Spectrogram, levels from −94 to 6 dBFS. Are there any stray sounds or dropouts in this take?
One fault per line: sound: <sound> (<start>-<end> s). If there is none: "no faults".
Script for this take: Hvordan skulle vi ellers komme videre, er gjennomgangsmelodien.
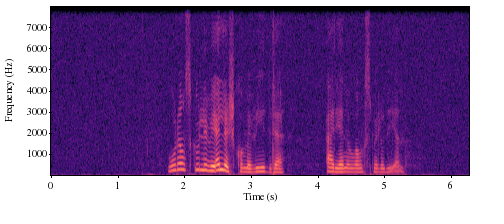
no faults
